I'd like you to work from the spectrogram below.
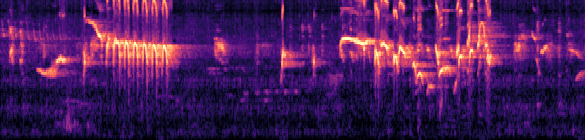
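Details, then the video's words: Lure song of the white-rumped shama meant to prompt quiet shamas into singing: bursts of rich warbling, buzzy trills and rising whistles separated by short pauses. "MURAI MCET, MALAS BUNYI,,JELAS LANGSUNG RESPON, IKUT GACOR NEMBAK ISIAN"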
